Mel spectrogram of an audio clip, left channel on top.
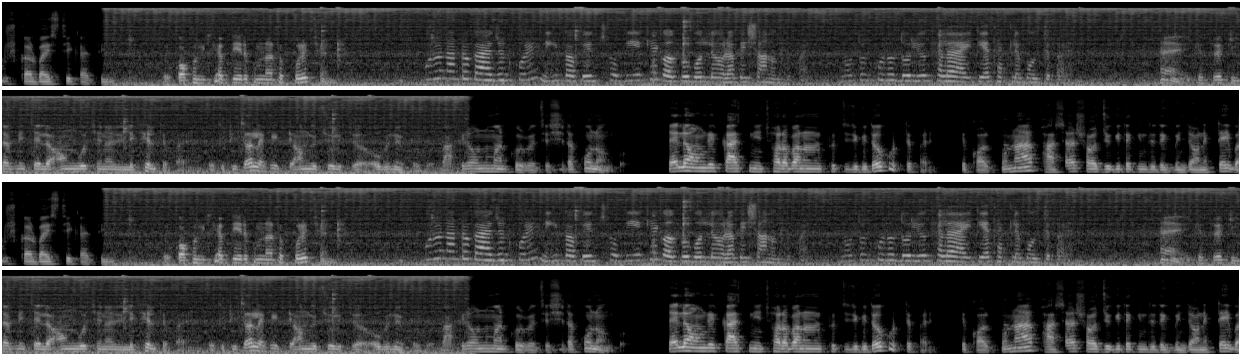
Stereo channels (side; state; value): both; identical; correlation 1.00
